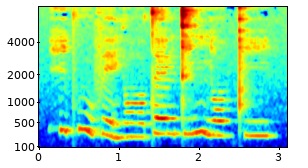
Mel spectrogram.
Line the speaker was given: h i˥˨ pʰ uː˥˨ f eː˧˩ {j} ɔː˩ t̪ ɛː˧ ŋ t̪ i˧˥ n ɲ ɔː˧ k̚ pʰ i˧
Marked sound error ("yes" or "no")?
no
